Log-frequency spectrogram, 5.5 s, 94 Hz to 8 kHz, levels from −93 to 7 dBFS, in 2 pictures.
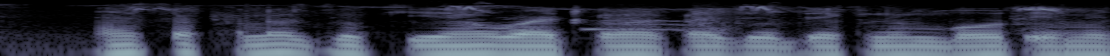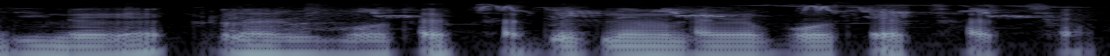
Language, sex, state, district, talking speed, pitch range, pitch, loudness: Bhojpuri, male, Bihar, Saran, 260 wpm, 100-110 Hz, 105 Hz, -36 LUFS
